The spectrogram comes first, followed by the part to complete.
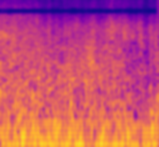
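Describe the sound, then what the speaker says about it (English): An explosion in the space video game Star Trek Online, a loud, close, rumbling boom that fills the whole moment with a heavy roar and no pause. "explosions do hurt you if you're too close"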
